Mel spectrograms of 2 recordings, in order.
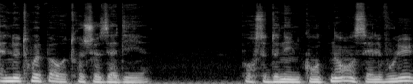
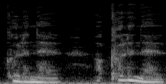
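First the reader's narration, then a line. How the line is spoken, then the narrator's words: Deeply moved murmur. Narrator (French): Elle murmura, très émue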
